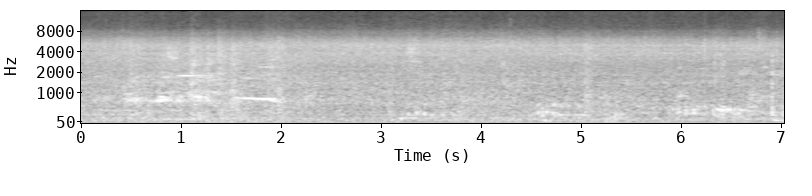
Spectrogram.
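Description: Birds calling over a steady hiss, with a few short pitched calls about a second in and lower ones near the end.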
